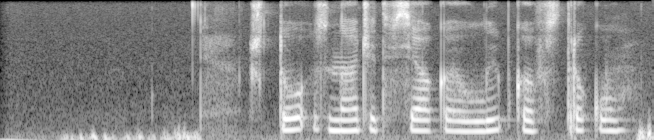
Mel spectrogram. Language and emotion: Russian, neutral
